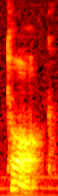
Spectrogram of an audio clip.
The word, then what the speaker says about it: talk: one a as in talk walk stalk the L is not pronounced talk walk and talk the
